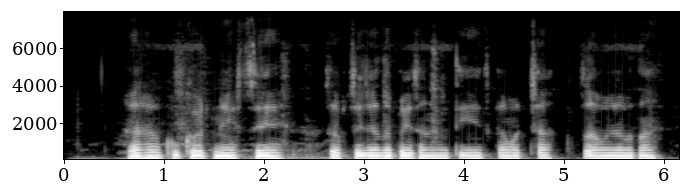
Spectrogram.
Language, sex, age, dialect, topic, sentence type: Hindi, male, 18-24, Awadhi Bundeli, agriculture, question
